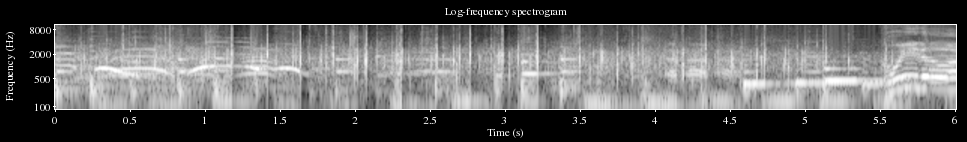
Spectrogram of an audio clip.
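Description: Small live band vamping: a violin plays sliding phrases over strummed guitar, a pulsing bass line and percussion. A voice comes in just at the end.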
